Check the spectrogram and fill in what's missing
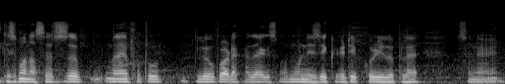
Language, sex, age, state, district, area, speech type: Assamese, male, 45-60, Assam, Morigaon, rural, spontaneous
